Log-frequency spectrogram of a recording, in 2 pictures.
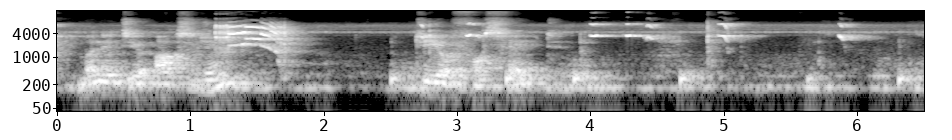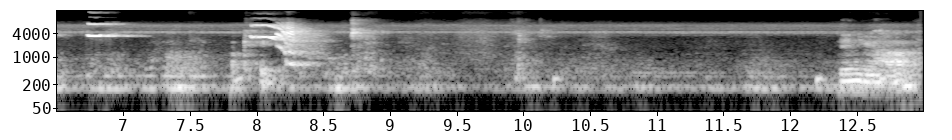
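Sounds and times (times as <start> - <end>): marker squeaking on a whiteboard: 0.0 - 0.2, 1.0 - 10.4.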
